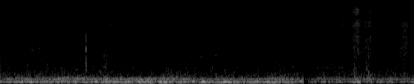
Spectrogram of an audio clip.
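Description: A steady low hum of background noise, with a few faint ticks. It drops out briefly about three seconds in, then carries on.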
